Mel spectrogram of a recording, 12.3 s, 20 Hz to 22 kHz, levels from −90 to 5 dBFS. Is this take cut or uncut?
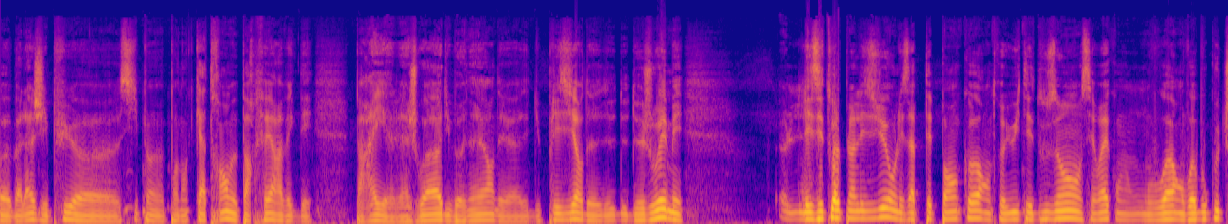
uncut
